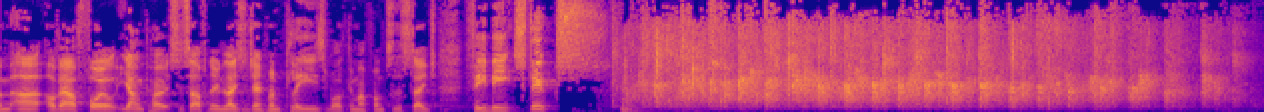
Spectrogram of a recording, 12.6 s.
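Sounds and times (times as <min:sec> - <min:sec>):
speech: 0:00.0 - 0:06.6
audience clapping: 0:06.1 - 0:12.6.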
